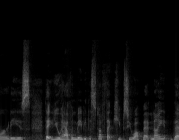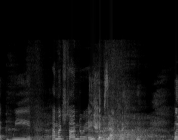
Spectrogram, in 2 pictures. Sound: laughing

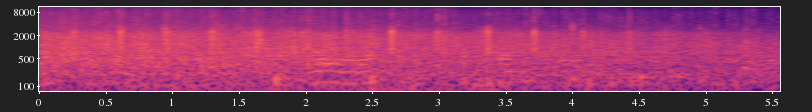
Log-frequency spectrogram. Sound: indistinct chatters

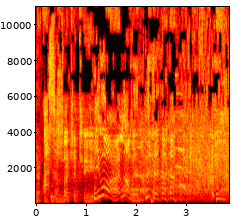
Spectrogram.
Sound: laughs; applause

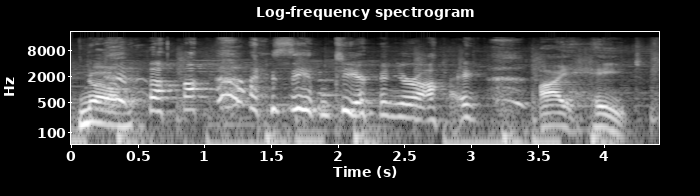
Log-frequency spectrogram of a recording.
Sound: laughing

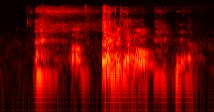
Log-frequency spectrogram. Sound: laughs

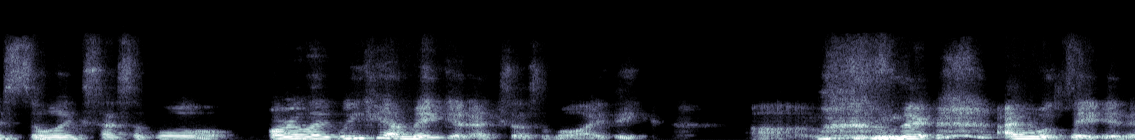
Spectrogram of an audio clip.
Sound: laughs

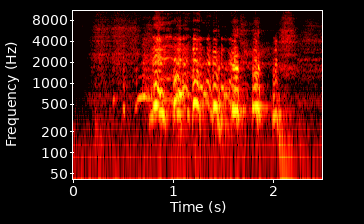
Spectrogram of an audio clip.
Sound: laughter

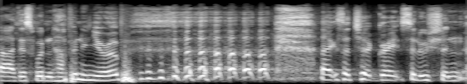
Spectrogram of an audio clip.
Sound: all laughs

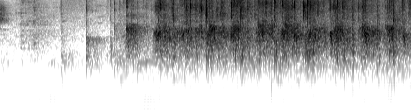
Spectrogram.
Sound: applause

